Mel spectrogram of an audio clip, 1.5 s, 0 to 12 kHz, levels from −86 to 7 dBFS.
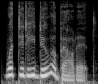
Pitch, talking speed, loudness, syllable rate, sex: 205 Hz, 245 wpm, -15 LUFS, 5.3 syllables/s, female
